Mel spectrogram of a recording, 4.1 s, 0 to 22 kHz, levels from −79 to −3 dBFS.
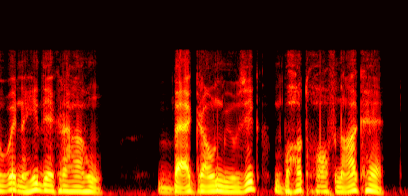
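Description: From start to end, the speech carries a gritty hiss that swells with every louder syllable and drops back in pauses, and sharp onsets sound roughened. The top end is dull, with nothing above about 7.8 kHz. This is heavy 4-bit ADPCM compression. Each sample is coded as a small step from a prediction, and the step size adapts to the signal, so the error rides on the level, while on sharp attacks the step cannot grow fast enough and smears them. The cut-off fits a 64 kbps stream at a reduced sample rate.

Between 0.13 s and 3.21 s, a short click recurs at a steady 1.02 s interval, around four times in all. These are clock drift buffer slips, likely caused by two devices running on clocks that disagree by roughly 700 ppm. The buffer between them slowly drifts until a small block of samples, on the order of 30, is dropped or repeated, and each jump in the waveform lands as a tick.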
